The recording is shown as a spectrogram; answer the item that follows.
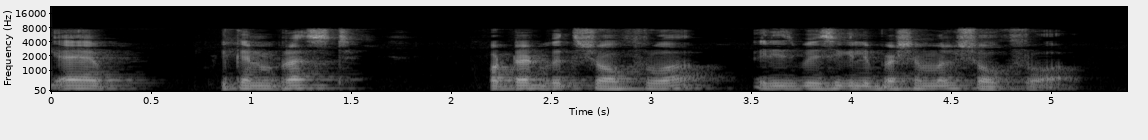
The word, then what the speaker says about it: chaud-froid: It is pronounced as chaud-froid.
